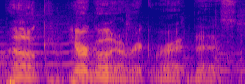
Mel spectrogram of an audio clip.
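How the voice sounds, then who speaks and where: A man playing a grumpy, blustering armed robber in an audio drama, gravelly and irritable. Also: mid-range voice, takes it slowly, music in the background. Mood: angry threats. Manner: muttering, irritable.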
